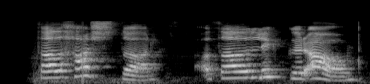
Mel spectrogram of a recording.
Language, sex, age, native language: Icelandic, male, 10, Icelandic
